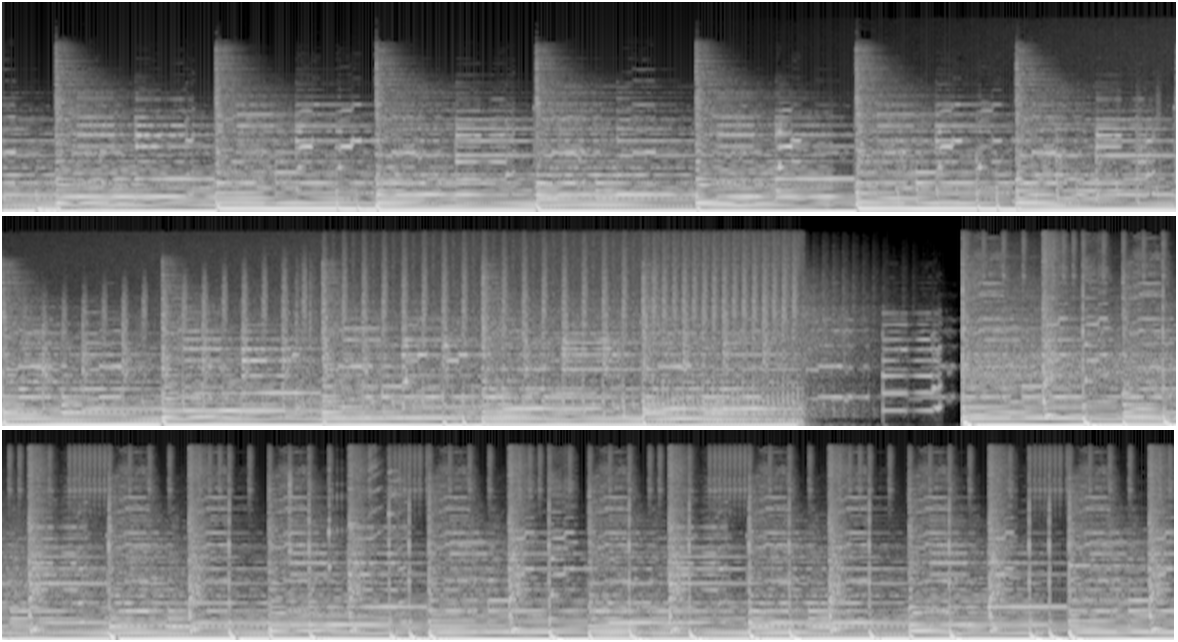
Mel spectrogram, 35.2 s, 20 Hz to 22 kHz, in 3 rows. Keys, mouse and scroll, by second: 3.2 click, 4.5 click, 6.3 click, 7.4 click, 8.1 click, 10.6 scroll down 1, 12.2-17.0 drag, 18.6 click, 20.6 click, 21.2-23.8 drag, 25.5-28.3 drag, 34.6 click.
